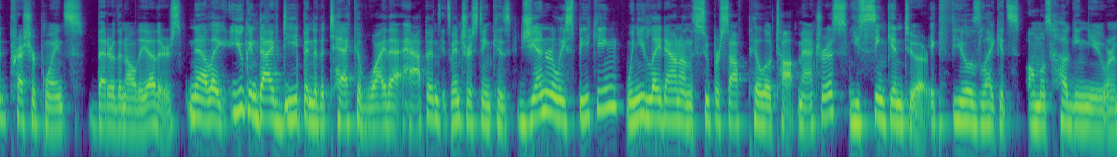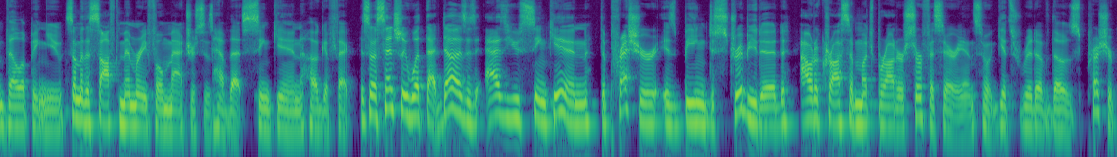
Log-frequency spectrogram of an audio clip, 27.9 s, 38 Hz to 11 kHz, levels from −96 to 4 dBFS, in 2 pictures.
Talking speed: 200 wpm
